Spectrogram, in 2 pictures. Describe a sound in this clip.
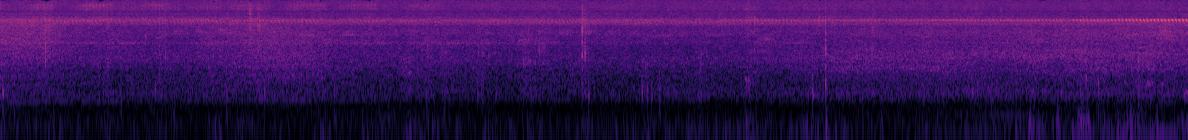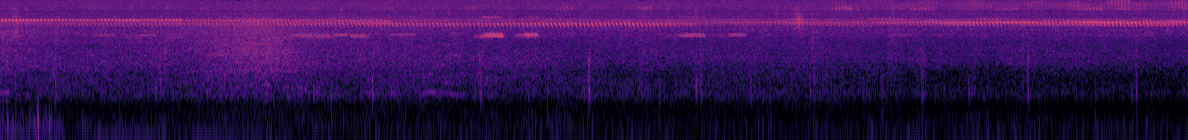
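Wind blows outdoors and rumbles against the microphone.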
